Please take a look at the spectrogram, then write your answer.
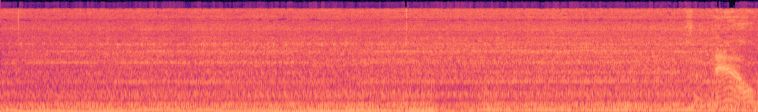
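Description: A truck's heavy engine idles and rumbles nearby as it creeps up onto blocks to raise it for fitting a dual wheel, a steady low drone with a faint whine rising near the end.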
